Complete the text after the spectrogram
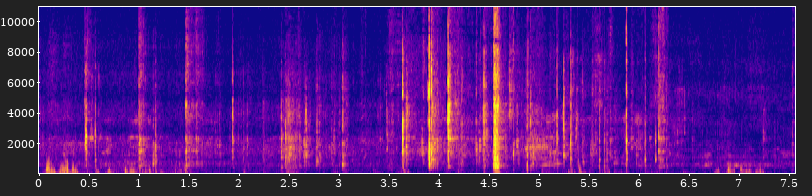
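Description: Skateboard wheels roll briefly on concrete.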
